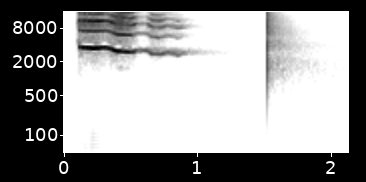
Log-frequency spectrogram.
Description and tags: Setting of a small whistling rocket firework
firework, whistle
